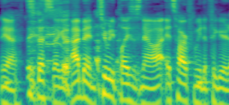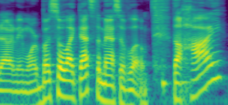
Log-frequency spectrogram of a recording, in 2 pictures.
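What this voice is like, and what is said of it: Usual voice. Nothing is said of it.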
